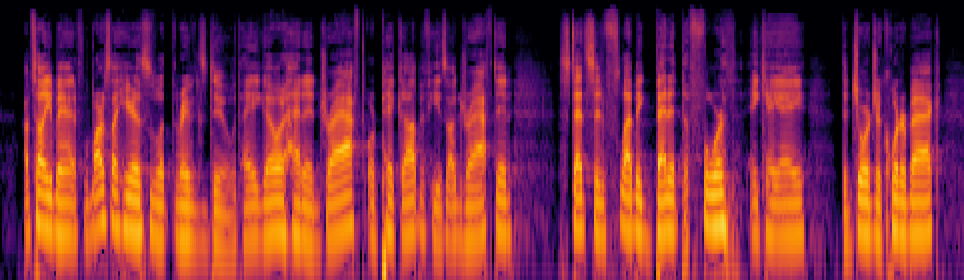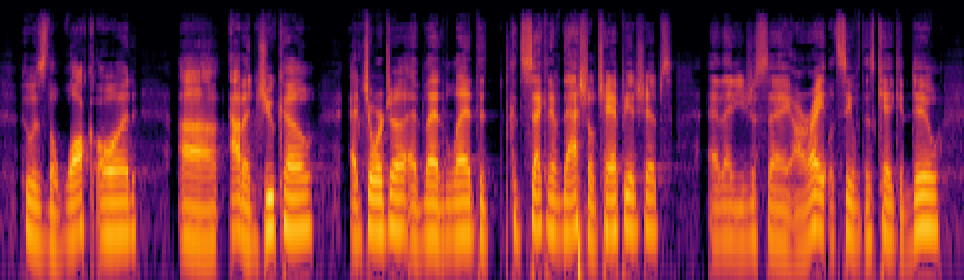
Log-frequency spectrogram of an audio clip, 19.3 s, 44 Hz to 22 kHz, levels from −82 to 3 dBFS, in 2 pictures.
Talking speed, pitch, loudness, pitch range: 205 wpm, 125 Hz, -17 LUFS, 115-135 Hz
